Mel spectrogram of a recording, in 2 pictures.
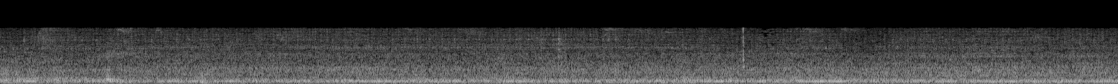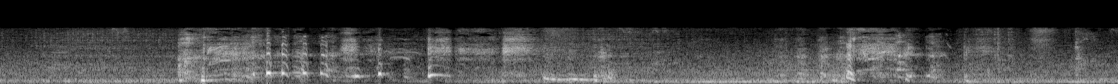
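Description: A car engine running steadily at low revs as the car is manoeuvred back and forth into a parking space. About 13 seconds in, loud bursts of people laughing break out for a few seconds, and they come again briefly near the end.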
